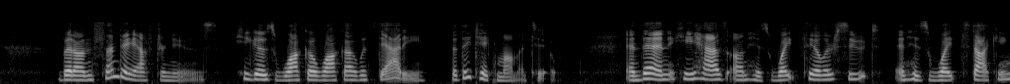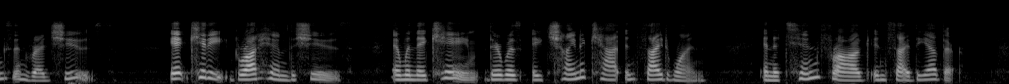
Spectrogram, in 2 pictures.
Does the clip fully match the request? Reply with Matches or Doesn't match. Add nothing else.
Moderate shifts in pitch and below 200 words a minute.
Matches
